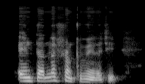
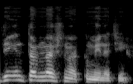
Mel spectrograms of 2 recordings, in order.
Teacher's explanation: بنتعلم الصح ان كلمة ذا لما يجي بعدها vowel sound ننطقها ذي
